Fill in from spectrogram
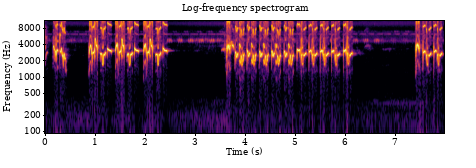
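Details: Sooty-headed bulbul calls used as a lure for catching birds: loud bursts of bubbly, wavering chirps packed into rapid runs, with pauses between runs and a faint steady high tone behind.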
